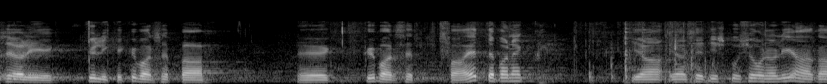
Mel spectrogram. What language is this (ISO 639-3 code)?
est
